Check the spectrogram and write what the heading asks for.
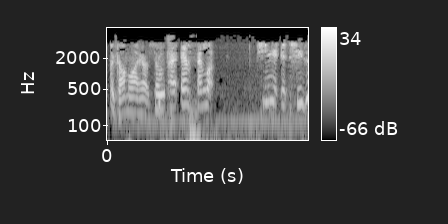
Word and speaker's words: Kamala: And by the way, just stop mispronouncing her name because they're going to start calling you a racist. Not that they don't already do. – No, it's Kamala.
